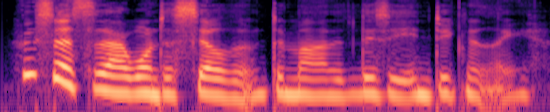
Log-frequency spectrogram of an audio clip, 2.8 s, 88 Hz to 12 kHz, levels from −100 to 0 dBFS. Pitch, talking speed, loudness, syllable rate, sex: 200 Hz, 240 wpm, -19 LUFS, 7.0 syllables/s, female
